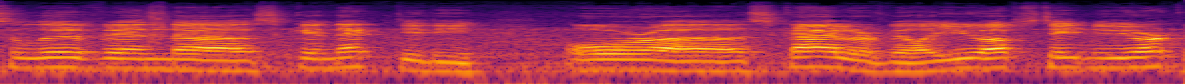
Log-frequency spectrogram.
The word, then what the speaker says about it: Schuylerville: When I went up to Schuylerville, I pronounced it as Schulerville, and people were like looking at me like I'm crazy.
